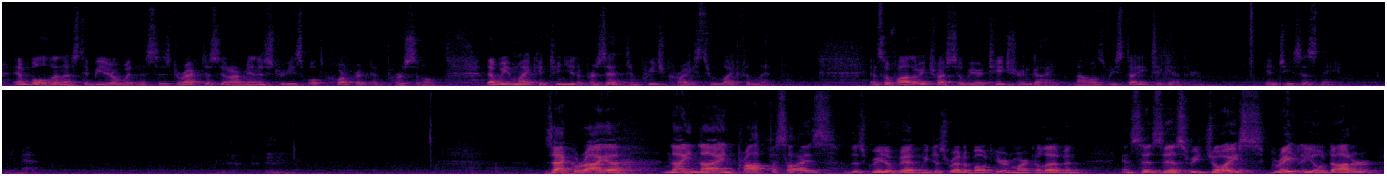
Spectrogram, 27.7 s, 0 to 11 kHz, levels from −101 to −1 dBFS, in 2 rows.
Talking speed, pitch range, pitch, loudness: 150 wpm, 100-125 Hz, 115 Hz, -54 LUFS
